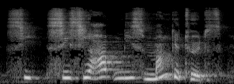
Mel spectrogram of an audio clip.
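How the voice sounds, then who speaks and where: A woman's voice: sits high, normal speed, pitched above the performer's own voice, close to an everyday voice. A woman voicing a brave, wary young female mage who stammers when startled, recorded in an echoey room.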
